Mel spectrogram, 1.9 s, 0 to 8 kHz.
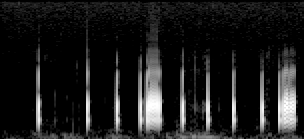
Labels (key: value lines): label: biophony, knock croak
recorder: SoundTrap 300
